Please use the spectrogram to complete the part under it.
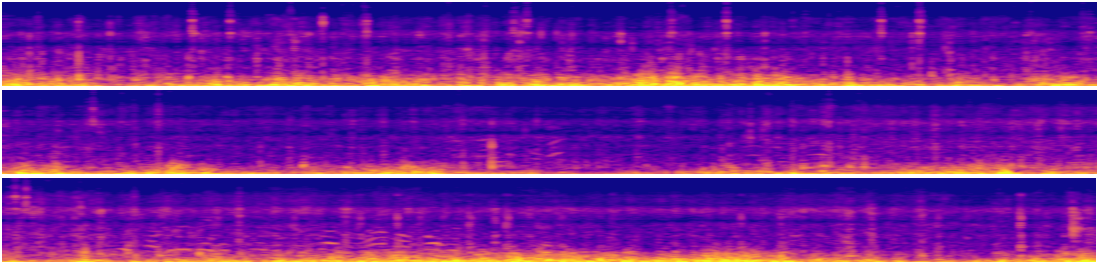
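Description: A bicycle chain and frame clatter over bumps.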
